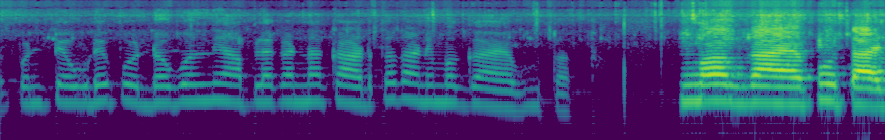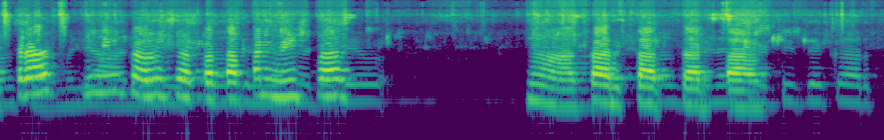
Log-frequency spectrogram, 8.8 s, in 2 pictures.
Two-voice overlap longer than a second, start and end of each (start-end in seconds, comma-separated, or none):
none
